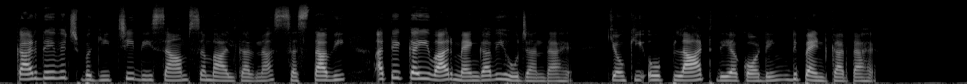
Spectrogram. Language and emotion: Punjabi, neutral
